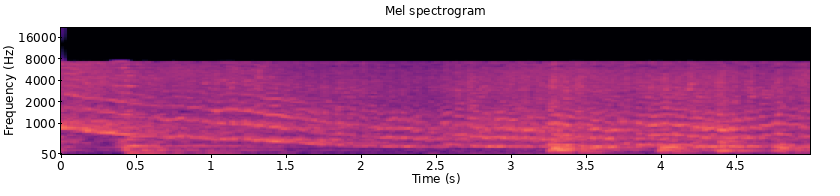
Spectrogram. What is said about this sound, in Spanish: Y de todas las regiones del mundo entero, es América tropical la que mejores condiciones tiene para el desarrollo de las flores apícolas. Claro, por el tipo de clima. Por esta razón es que abundan por millones colonias de abejas. ¡Zum!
